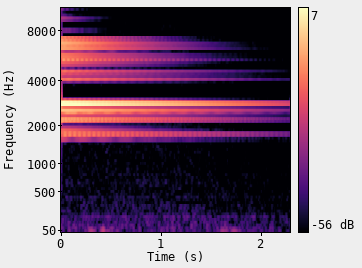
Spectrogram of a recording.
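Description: A single struck chime ringing out, its bright high tones fading away steadily: the read-along book's page-turn signal.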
